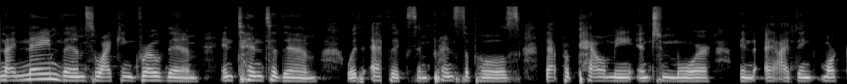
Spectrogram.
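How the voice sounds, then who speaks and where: A woman with an American accent, fairly low in pitch with a dark, mellow tone, ordinary pitch variation, very even loudness and a moderate pace, in a very clean, dry, close recording with no echo and a silent background. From US Midwest, Chicago. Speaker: artist. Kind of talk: lecture.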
